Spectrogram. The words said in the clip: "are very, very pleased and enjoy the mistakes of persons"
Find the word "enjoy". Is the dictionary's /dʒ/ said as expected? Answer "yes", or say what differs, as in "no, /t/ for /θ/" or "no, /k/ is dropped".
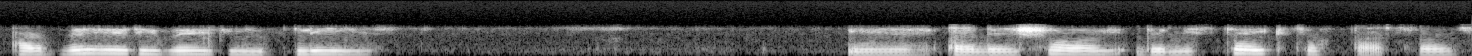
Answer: no, /ʃ/ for /dʒ/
